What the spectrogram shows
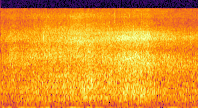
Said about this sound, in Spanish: Quizá lo ves, quizá lo escuchas, quizá ambas. El mar y tierra gallega.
